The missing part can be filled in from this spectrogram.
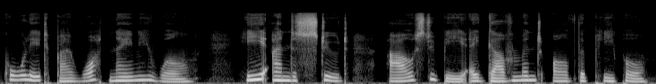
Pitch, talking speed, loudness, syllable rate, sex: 165 Hz, 155 wpm, -19 LUFS, 3.9 syllables/s, female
